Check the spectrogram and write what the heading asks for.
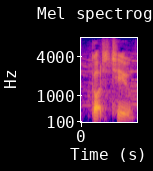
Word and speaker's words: gatto: The word "got to" got to is how you pronounce "gatto." It's not actually "gatto," but you pr- you would pronounce it similar to that, so you would get the idea of how to say cat in an Italian way.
